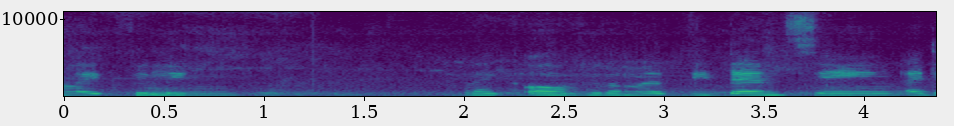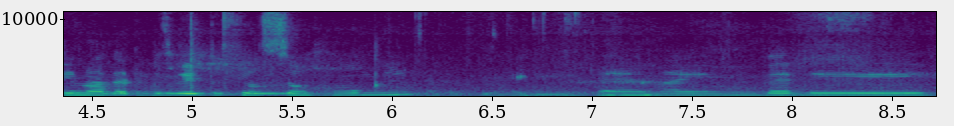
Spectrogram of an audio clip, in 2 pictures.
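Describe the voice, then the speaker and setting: A woman with a high, flat voice introduces herself to the group. She talks hesitantly and fills her pauses with "like" and "um". A crowd murmurs behind her. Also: rough recording. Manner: hesitant, filler-heavy. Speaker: workshop participant. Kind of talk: casual introduction.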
